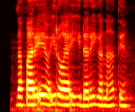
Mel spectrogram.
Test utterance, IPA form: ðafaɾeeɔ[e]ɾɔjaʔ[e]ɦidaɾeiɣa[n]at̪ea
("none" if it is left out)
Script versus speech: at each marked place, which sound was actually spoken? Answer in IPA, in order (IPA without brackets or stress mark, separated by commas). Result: i, i, n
